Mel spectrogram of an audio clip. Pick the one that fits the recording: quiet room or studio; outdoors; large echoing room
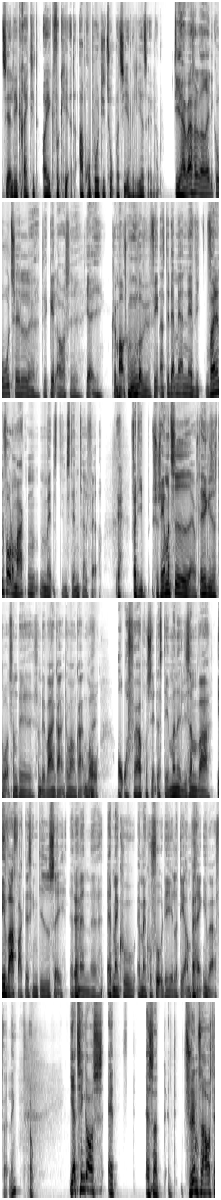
quiet room or studio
